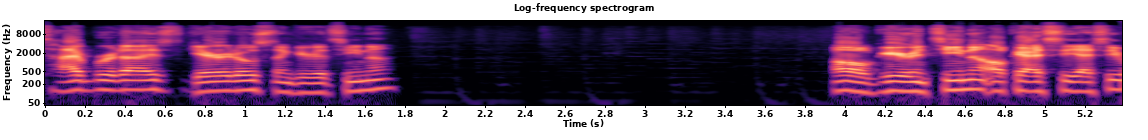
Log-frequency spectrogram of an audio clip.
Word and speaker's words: Giratina: I think people make fun of Jody because he says Garantina. Nah, but what y'all don't understand is that his Giratina is guaranteed to get him the W, so that's where it comes.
